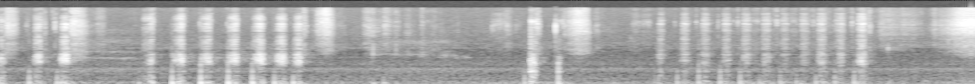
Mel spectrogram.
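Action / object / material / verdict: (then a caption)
scrape / graphite pencil on drawing paper over a wooden surface / paper / none. A hand scratches a graphite pencil across a sheet of white drawing paper lying flat on a wooden surface in continuous drawing strokes. The quiet, dry scratching comes in rapid bursts with short bright rasps over a steady low rumble, easing in the middle before the strokes pick up again.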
